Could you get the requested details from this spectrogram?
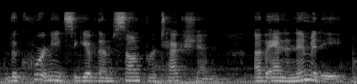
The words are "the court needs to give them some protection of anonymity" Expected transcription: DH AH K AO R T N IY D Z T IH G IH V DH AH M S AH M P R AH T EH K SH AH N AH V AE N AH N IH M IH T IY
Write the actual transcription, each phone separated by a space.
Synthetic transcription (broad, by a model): DH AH K AO R T N IY D Z T IH G IH V DH AH M S AH M P R AH T EH K SH AH N AH V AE N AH N IH M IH T IY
